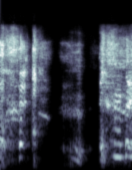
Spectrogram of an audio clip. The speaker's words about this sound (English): Don't cough on my table. Jeez. It's my art desk.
